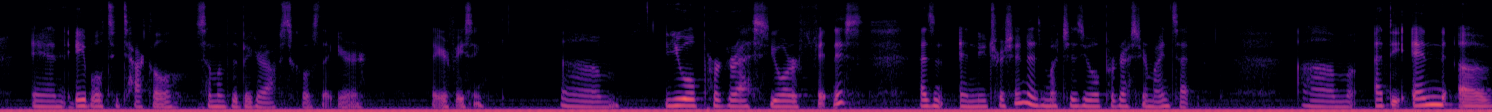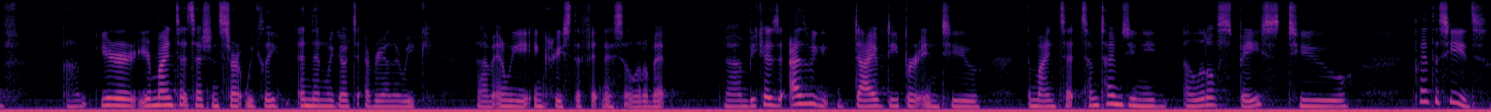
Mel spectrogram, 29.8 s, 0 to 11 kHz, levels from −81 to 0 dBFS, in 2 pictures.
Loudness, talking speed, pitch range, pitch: -40 LUFS, 160 wpm, 120-185 Hz, 170 Hz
